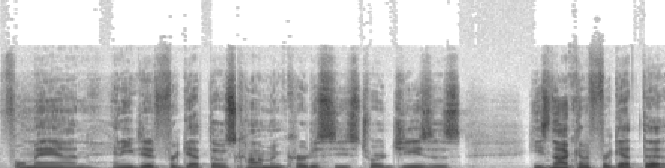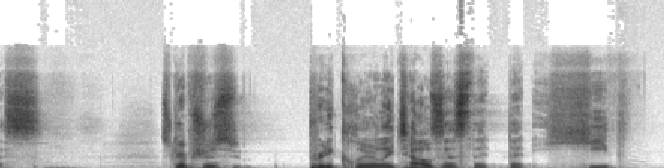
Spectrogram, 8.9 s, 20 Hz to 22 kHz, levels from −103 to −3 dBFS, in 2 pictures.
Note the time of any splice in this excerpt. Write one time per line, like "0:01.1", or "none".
none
